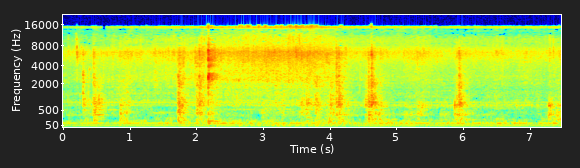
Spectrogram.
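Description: Oyster masala sizzling in a nonstick kadhai as it is stirred with a spatula, the spatula scraping against the pan every second or so. The pan is uncovered so the remaining liquid cooks off.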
